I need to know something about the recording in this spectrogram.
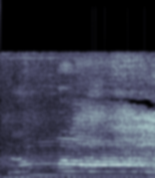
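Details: Baby crying during first haircut at a salon: sustained, strained, distressed wail over room noise.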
